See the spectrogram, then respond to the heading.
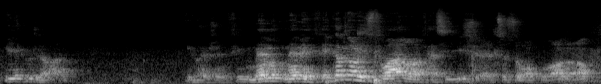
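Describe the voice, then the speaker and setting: A man, a rabbi, telling stories in a sermon, an expressive storyteller who repeats his words. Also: mid-range voice, brisk. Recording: very echoey room, mic far off.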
